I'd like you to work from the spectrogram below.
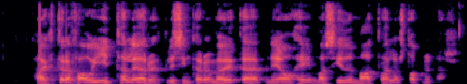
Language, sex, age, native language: Icelandic, male, 60-69, Icelandic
